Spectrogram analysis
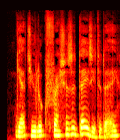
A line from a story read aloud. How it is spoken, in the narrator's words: said Athos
